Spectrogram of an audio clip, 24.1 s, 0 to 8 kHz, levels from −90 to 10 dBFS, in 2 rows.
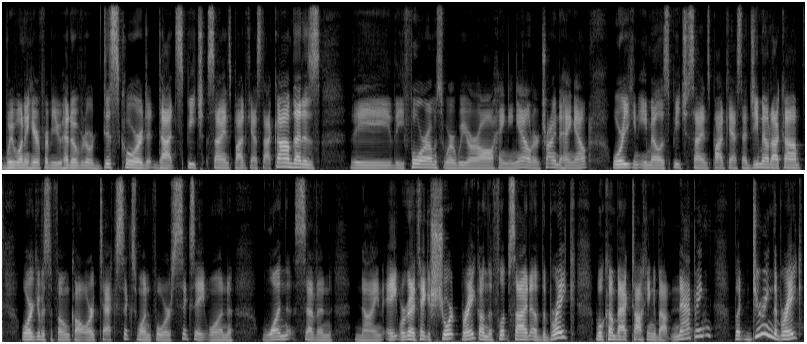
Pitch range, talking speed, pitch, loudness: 125-160 Hz, 165 wpm, 140 Hz, -27 LUFS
